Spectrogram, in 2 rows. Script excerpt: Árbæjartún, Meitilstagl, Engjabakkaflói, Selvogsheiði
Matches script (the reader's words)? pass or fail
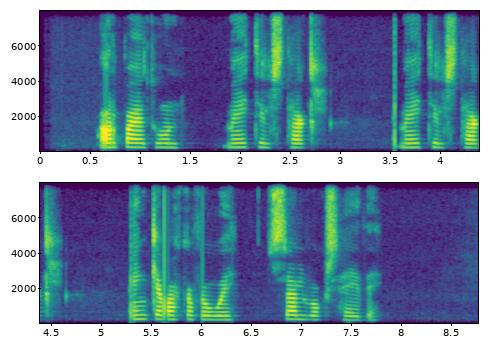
fail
